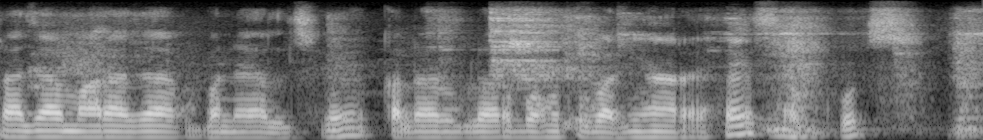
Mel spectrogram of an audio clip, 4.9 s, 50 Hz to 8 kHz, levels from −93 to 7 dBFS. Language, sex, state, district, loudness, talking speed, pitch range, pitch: Maithili, male, Bihar, Darbhanga, -16 LUFS, 120 wpm, 115-120 Hz, 120 Hz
